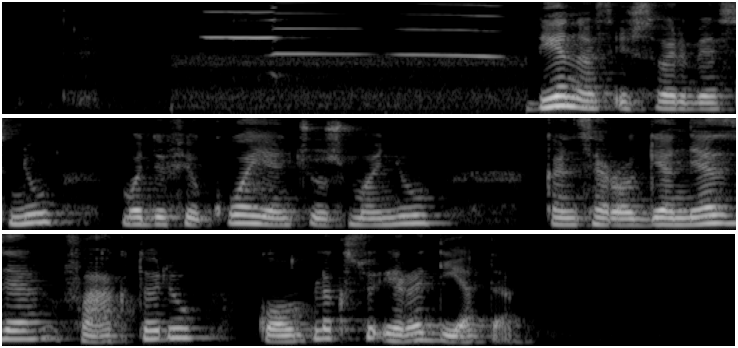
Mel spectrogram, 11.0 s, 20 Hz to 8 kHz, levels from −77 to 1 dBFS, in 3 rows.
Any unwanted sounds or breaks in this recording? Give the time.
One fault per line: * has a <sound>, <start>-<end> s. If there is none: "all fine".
* has a squeak, 1.0-2.5 s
